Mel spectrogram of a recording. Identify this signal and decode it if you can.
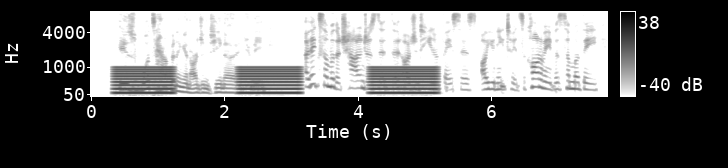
Ship horn signal, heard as a ship's horn, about 100 Hz, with speech in English. 3 short. At sea: I am operating astern propulsion.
